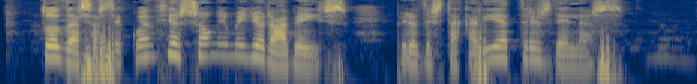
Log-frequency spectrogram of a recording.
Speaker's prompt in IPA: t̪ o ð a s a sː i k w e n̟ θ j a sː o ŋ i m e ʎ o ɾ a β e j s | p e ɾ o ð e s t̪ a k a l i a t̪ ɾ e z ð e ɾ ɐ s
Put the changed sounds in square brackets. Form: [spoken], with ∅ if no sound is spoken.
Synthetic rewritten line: t̪ o ð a s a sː [e] k w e n̟ θ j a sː o ŋ i m e ʎ o ɾ a β e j s | p e ɾ o ð e s t̪ a k a [ɾ] i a t̪ ɾ e z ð e [l] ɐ s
